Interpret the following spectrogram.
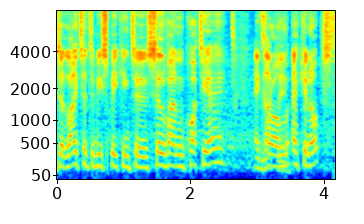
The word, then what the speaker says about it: Sylvain Quartier: And I'm delighted to be speaking to Sylvain Coitier from Equinox. That's my best French pronunciation.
